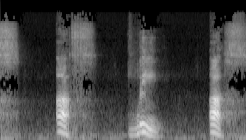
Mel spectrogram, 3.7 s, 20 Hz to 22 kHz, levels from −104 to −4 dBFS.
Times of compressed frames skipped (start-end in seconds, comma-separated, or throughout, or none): none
